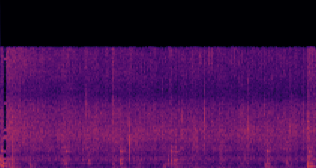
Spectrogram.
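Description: Chopped onions, peppers and tomato paste sizzling in butter and oil in a stainless steel pot while a spoon stirs and scrapes them, with scattered clicks of the spoon against the pot and a sharper knock near the end.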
